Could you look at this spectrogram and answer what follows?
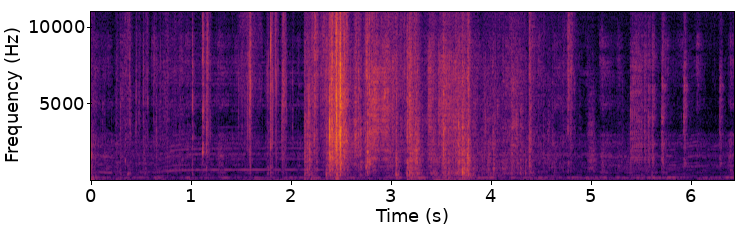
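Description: Light rustling and a few soft knocks of a trading-card box being handled and set down on the table, the loudest about two and a half seconds in, over faint country music playing in the background.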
